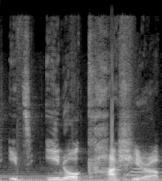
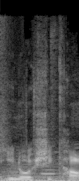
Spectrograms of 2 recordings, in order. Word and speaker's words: Inokashira: Also, I pronounced this wrong last time, it's Inokashira Park, not Inoshikara.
